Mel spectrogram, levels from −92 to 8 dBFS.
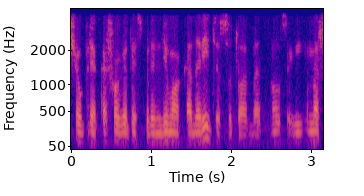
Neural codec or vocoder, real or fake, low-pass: none; real; 3.6 kHz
